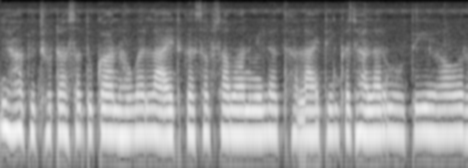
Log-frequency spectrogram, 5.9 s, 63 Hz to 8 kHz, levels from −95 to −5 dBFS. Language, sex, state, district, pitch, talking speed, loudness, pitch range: Hindi, female, Bihar, Vaishali, 170 Hz, 195 wpm, -16 LUFS, 165-175 Hz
